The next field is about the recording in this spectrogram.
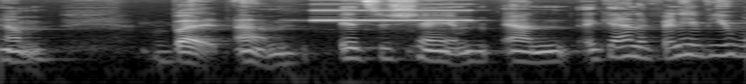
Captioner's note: timer beeping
